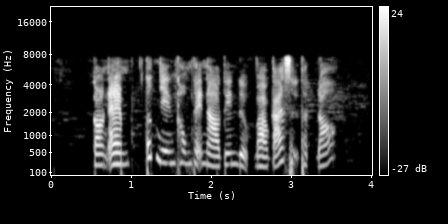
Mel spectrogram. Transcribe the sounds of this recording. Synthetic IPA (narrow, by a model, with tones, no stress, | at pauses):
kɔ˨˩nʔɛ˧mt̪ə˦˥t̚ɲi˧ənxə˧wŋ͡mt̪ʰe˧˩naː˨˩wt̪i˧nɗɨ˨˩ək̚ɓaː˨˩wkaː˨˦jsɨ̰˧˨t̪ʰi˨˩ɗɔ˨˦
